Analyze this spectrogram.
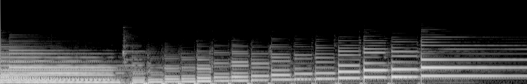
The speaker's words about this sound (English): Right? And now if you have that G7 sus4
